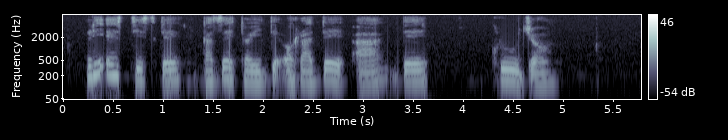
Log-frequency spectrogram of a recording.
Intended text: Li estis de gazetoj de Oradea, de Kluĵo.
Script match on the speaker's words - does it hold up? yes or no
yes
